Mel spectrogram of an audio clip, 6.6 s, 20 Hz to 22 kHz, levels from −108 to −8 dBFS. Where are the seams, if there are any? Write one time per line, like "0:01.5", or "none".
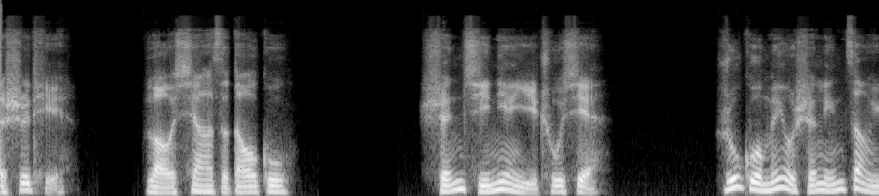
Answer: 0:01.0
